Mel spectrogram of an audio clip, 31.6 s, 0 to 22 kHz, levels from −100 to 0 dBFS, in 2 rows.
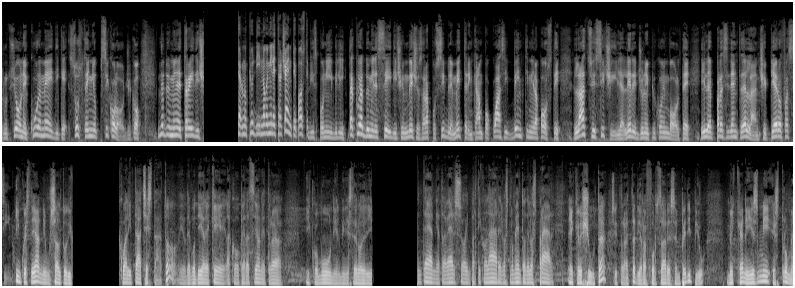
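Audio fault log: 4.02–4.72 s, playback stall: the sound cuts to silence for about 0.7 s mid-flow, likely the player running dry or its thread getting blocked, then picks up where it left off.
4.72–6.11 s, catch-up at higher speed: the backlog is resampled at 1.5x, so everything runs fast and jumps up roughly a fifth in pitch before settling.
17.22–18.16 s, playback stall: another dropout to silence, about 0.94 s, likely the same starved or blocked player.
18.16–21.16 s, catch-up at higher speed: a gentler 1.15x catch-up, about two semitones sharp, for 3 s.
23.21–24.12 s, playback stall: a third gap of about 0.92 s, likely from a starved or stalled player again.
24.12–27.12 s, catch-up at higher speed: 1.25x for 3 s, around four semitones up, then normal speed returns.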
